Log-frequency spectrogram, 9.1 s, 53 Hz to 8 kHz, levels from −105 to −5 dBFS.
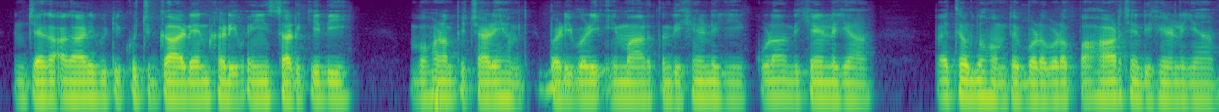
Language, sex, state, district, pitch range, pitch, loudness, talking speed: Garhwali, male, Uttarakhand, Uttarkashi, 100-105 Hz, 100 Hz, -21 LUFS, 170 wpm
